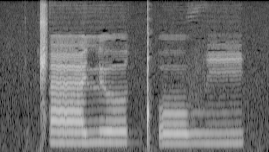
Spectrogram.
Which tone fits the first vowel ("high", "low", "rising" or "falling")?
high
